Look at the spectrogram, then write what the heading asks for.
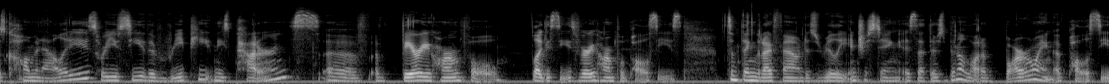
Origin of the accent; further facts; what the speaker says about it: South East England, United Kingdom; I grew up in Surrey, you know, which has a certain, I don't know if you've heard about the reputation of Surrey.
